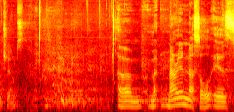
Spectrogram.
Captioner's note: laughing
